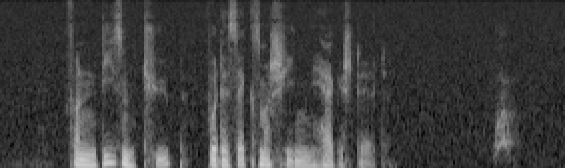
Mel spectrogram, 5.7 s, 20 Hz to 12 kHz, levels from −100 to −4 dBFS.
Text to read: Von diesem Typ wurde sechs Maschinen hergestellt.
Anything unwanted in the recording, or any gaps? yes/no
yes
